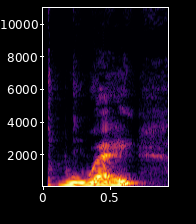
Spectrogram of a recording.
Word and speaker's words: Wu Wei: And the flow state, aka Wu Wei, I believe it's called, pronounced Wu Wei, a Taoist principle, which I believe is also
